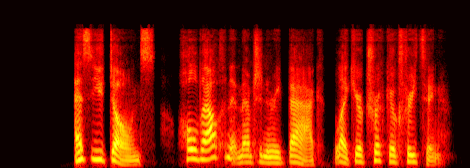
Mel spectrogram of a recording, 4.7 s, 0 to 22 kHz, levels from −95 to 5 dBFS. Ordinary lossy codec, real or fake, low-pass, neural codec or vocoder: Opus, 32 kbps; fake; 10.8 kHz; codec, 16 kHz in and 24 kHz out, 0.4 kbps, LongCat-Audio-Codec, fine tuned four codebook decoder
